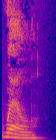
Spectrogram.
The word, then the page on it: well: British English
